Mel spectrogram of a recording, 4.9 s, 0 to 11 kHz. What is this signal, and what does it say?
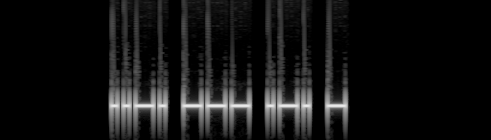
Morse code, heard as a keyed tone, about 20 wpm, 700 Hz. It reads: FORT
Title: Build A Word - 1 Letter At A Time - 5-Letter Words - 20wpm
